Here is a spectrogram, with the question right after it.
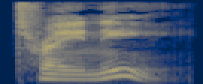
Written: trainee

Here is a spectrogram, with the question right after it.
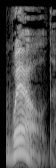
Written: weld

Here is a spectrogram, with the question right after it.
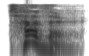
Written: tother

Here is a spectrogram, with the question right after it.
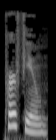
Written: perfume

